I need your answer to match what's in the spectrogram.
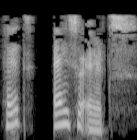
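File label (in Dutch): "het ijzererts", Dutch; Natuur samenvatting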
